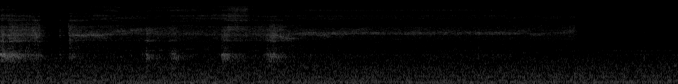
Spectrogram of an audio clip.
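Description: Surgical suction tip hissing steadily as it draws fluid from the mouth, with a few short catches in the first three seconds. The hiss cuts off about six seconds in.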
